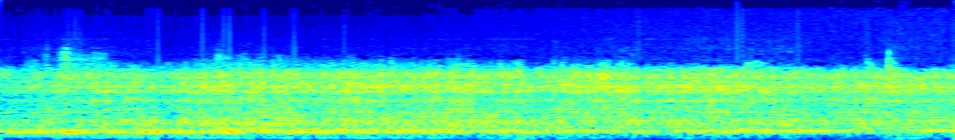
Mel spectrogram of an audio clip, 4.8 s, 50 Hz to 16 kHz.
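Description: A steady, loud engine drone fills an airplane cabin in flight at 10 to 12,000 feet, a constant low hum with a broad rushing roar that never changes over the whole stretch, with no voices.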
